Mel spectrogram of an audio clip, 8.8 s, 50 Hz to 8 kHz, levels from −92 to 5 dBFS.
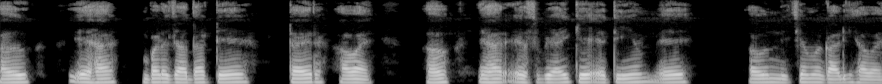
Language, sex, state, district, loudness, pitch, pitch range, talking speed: Chhattisgarhi, male, Chhattisgarh, Jashpur, -18 LUFS, 125 Hz, 120-130 Hz, 135 wpm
